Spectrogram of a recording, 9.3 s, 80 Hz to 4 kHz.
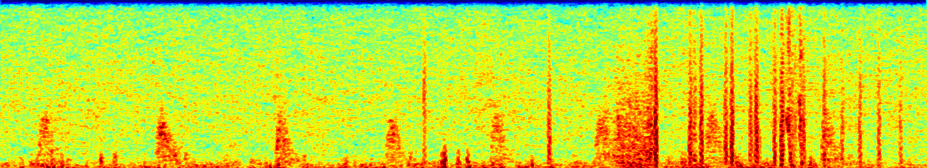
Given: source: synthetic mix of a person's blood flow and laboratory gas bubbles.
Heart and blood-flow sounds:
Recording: Doppler ultrasound of blood flow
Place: subclavian vein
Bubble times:
7.29-7.47 s: bubbles
7.82-8.06 s: bubbles
From the record:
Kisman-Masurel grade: 212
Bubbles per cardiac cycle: several, 3 to 8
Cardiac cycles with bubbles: 1 to 10%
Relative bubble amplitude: moderate (0.250 to 0.450)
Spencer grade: 1 (occasional bubble signal discernible with the cardiac motion signal, with majority of cardiac periods free of bubbles)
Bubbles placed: anywhere in the cardiac cycle

